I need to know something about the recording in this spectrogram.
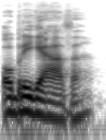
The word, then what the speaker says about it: obrigada: But if you're a female, you would say instead obrigada. Obrigada. So you change the O to an A.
